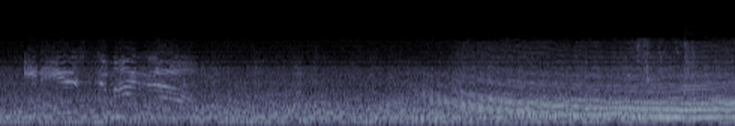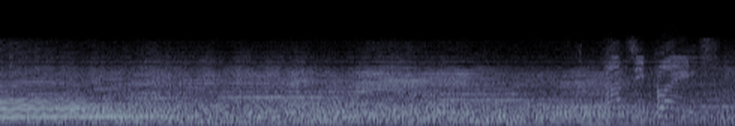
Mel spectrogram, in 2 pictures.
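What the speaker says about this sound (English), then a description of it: "They're enemy planes, sir." German World War II aircraft fly overhead in a submarine war film, a loud propeller-engine roar swelling and sweeping past with a shifting pitch, mixed with other noise.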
